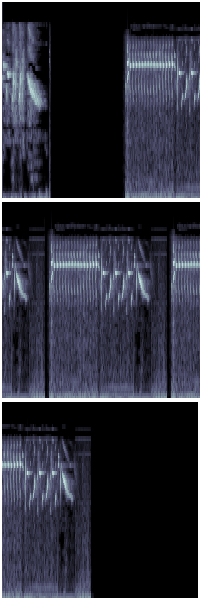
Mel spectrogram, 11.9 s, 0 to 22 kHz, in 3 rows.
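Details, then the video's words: European goldfinch song note played as a named example: a short falling twitter, then three repeats of a long buzzy ringing note ending in rapid descending chirps, about every 2.5 seconds. "أسماء بعض النوطات الخاصة بالحسون"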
